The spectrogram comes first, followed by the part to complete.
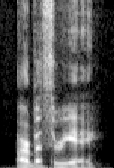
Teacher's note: It represents the letter ain. It's a deep guttural sound from the middle of your throat.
